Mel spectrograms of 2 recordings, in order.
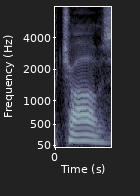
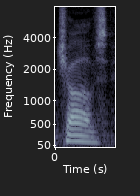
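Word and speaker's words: Chaves: name of chavez or chavs as they said then chavs which is the portuguese pronunciation of chavez lopes like davey lopes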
